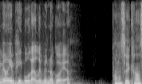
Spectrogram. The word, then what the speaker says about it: Nagoya: Nagoya? Yes. Nagoya? Yes. Ah, Nagoya. Is that even a common one? Yes, it is. There's 2.3 million people that live in Nagoya.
